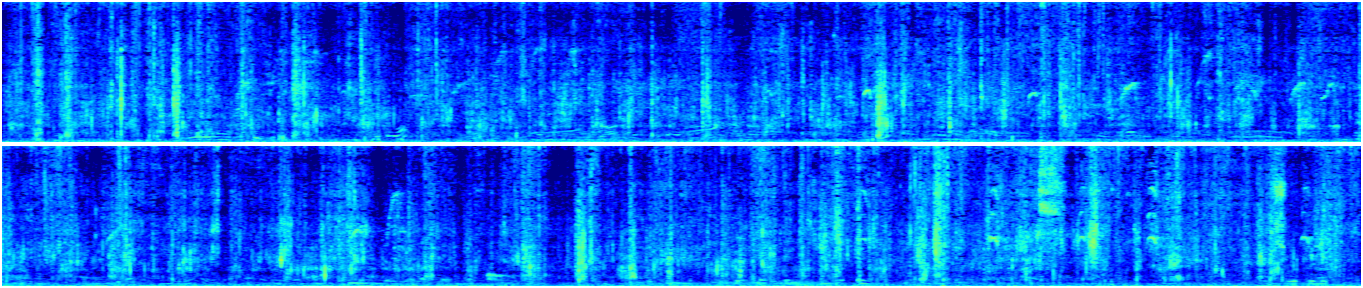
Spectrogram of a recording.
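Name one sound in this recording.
Several people talk at a distance outdoors.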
